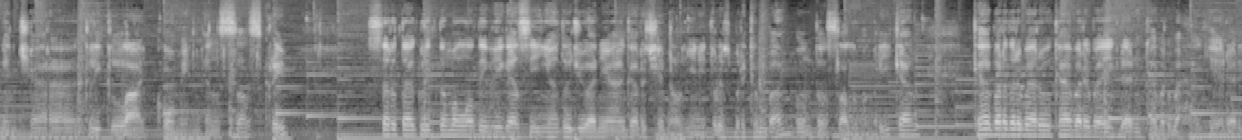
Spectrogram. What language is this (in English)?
Indonesian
